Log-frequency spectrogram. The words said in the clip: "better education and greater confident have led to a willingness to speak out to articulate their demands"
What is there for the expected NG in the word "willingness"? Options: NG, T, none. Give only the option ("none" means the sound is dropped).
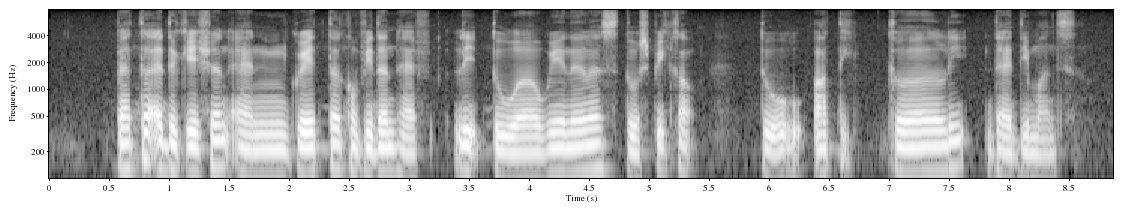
none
